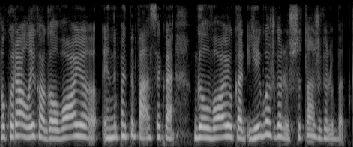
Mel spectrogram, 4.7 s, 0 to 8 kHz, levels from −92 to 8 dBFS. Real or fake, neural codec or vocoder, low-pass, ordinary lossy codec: fake; codec, 16 kHz, 16 kbps, FunCodec, trained on LibriTTS, 50 frames a second; 7.2 kHz; AAC, 48 kbps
